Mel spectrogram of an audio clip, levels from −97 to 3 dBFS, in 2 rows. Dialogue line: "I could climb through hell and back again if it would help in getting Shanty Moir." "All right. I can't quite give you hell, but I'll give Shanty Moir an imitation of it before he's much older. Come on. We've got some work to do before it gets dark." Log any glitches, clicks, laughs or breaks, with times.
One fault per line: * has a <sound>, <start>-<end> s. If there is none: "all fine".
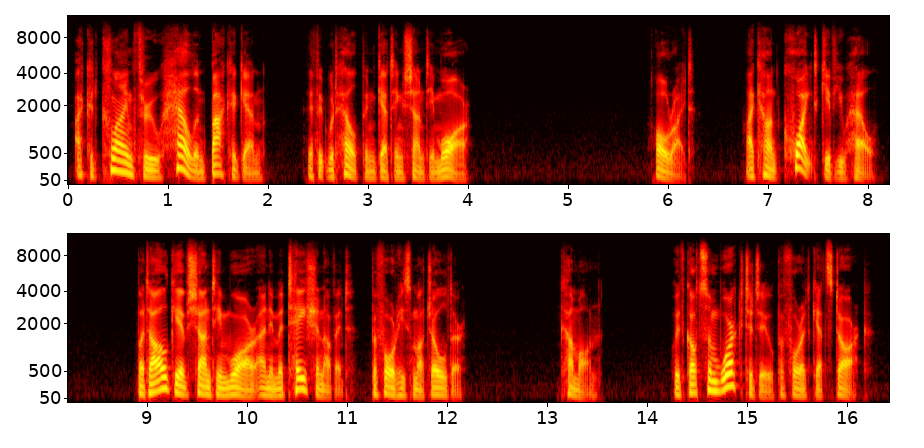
all fine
